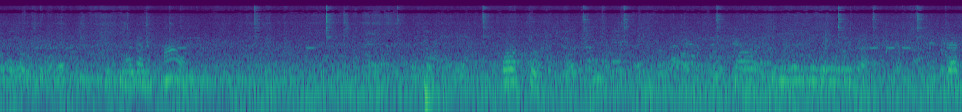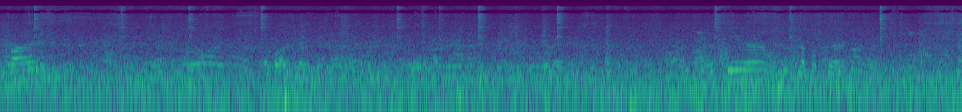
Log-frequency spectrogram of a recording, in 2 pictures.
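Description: Men and women murmur and talk in the background.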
